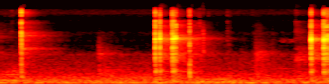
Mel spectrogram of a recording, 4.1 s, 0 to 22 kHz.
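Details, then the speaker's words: BMW 3.0 L diesel, 10 mm glow plug being turned with lube, backed out and re-tightened: short bursts of sharp, high-pitched creaking and snapping as the plug seizes and binds in its thread, at risk of snapping. "get the lube into the threads not that I can see it helping that much at this moment in time uh it's just a terrible noise"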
